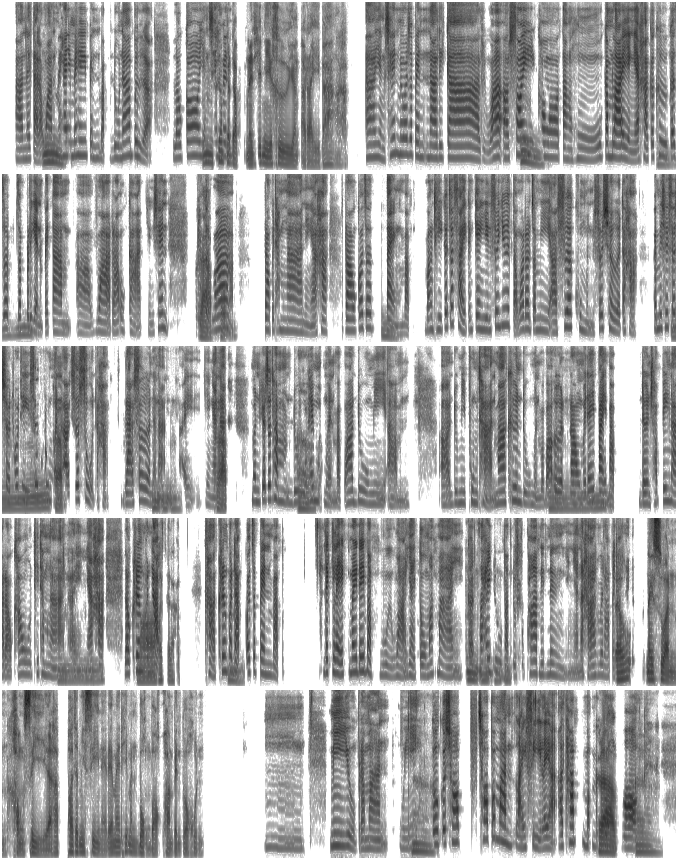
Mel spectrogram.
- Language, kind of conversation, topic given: Thai, podcast, สไตล์การแต่งตัวของคุณบอกอะไรเกี่ยวกับตัวคุณบ้าง?
- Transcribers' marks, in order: other background noise; in English: "เบลเซอร์"; tapping; other noise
